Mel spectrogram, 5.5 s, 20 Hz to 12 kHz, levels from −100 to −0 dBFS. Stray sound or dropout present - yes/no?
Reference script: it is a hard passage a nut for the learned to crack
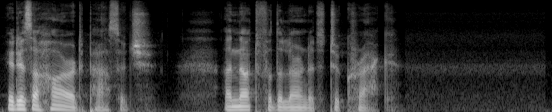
no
